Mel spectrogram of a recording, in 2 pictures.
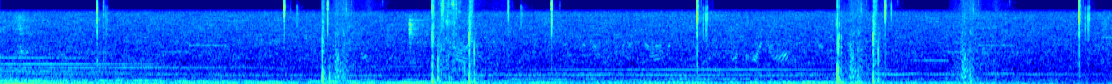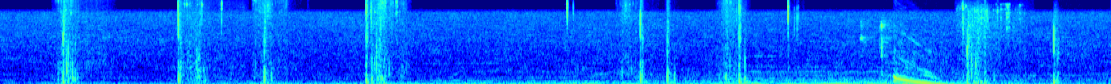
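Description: Footsteps tread on a hard floor.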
